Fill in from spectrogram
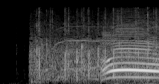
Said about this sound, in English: And you guys are awesome. And let's do another round of applause for you guys.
